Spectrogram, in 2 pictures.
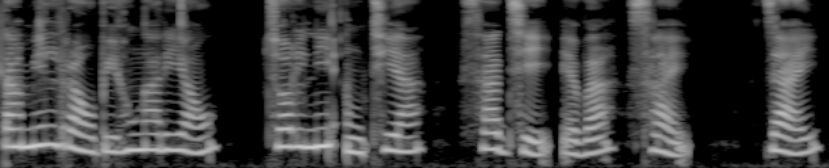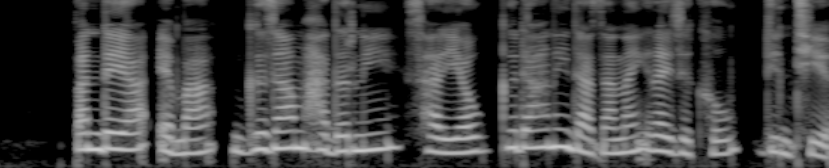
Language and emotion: Bodo, neutral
